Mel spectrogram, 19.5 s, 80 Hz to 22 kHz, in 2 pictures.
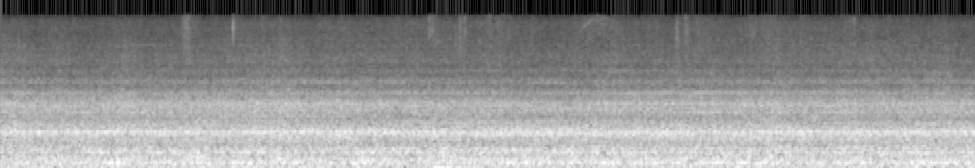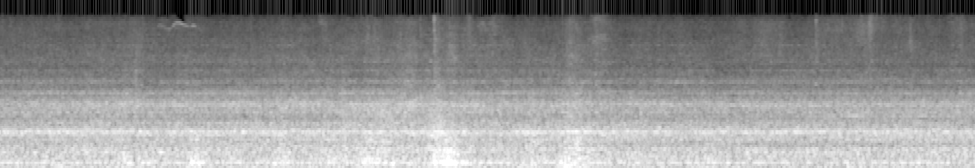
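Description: Running noise inside a JR Hokkaido 733 series 3000-subseries electric multiple unit under way: a continuous rumble of wheels on rails with a steady hum. There is a brief louder patch about fourteen seconds in.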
